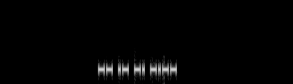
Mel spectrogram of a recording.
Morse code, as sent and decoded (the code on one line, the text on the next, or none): -- .- -. -.--
MANY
